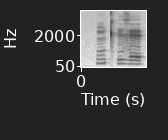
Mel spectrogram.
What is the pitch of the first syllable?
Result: high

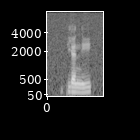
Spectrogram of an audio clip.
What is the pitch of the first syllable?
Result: low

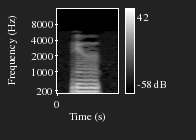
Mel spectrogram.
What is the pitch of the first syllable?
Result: low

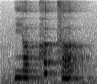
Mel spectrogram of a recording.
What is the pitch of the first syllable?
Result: rising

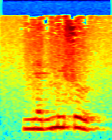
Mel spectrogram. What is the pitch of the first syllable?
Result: rising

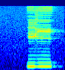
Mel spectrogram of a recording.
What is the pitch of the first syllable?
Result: high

